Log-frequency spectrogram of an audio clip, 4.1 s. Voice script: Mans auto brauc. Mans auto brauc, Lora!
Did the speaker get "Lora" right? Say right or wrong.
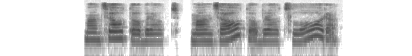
right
